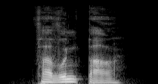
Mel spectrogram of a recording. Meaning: vulnerable
- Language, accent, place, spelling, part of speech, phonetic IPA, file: German, Germany, Berlin, verwundbar, adjective, [fɛɐ̯ˈvʊnt.baːɐ̯], De-verwundbar.ogg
